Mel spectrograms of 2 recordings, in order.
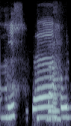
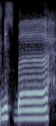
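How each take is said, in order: First: The word ends with an added -un sound. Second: The word ends abruptly without a final -un. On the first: The reciter joins it to the next word. "Tapi bila dia sambung misbahun" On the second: The reciter stops after this word. "Kalau berhenti tidak ada"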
